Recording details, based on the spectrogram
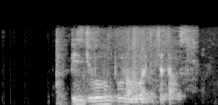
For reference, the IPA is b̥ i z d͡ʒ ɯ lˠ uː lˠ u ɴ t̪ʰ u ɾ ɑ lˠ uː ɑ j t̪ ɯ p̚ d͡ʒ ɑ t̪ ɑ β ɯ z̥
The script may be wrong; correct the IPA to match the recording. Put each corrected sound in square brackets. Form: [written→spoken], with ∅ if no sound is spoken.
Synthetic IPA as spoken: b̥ i z d͡ʒ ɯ lˠ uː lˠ u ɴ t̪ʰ [u→uː] ɾ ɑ lˠ uː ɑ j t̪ ɯ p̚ d͡ʒ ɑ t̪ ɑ β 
